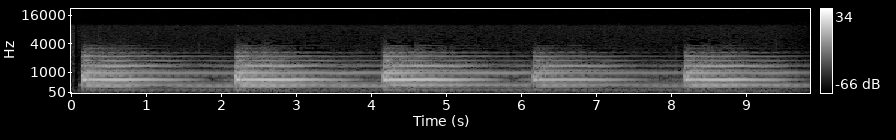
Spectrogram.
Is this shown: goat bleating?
no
